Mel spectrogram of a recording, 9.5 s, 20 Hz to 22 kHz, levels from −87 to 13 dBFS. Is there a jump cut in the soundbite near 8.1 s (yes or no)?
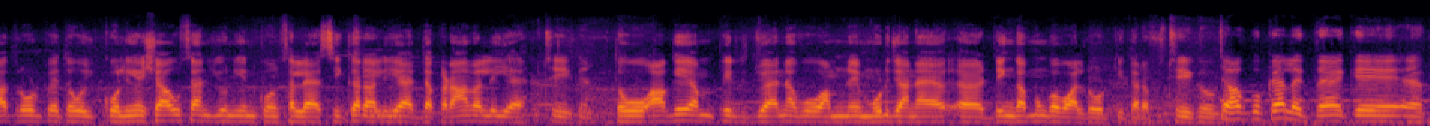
yes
